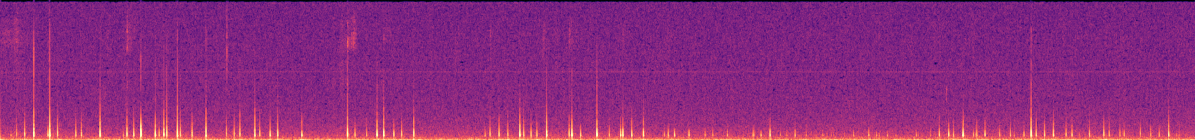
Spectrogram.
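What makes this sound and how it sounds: Long acrylic nails on both hands tap gently on a thin, solid, flat pink silicone nail art mat lying on a table. Rapid, irregular, crisp little clicks patter throughout, each dying away almost instantly, over a steady low rumble.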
